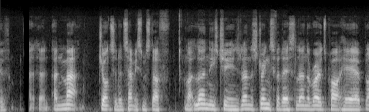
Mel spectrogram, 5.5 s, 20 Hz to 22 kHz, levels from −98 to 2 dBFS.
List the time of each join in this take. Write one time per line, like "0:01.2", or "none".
0:02.6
